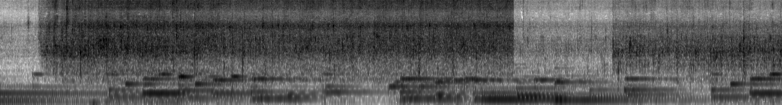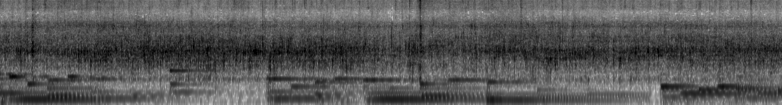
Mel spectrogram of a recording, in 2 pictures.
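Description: Chicken thighs frying in hot butter and oil in a pan, sizzling loudly. The sizzle starts about half a second in, dies down for about a second around seven seconds in, then carries on. Soft background music plays under it.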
